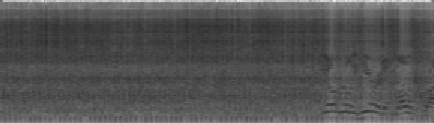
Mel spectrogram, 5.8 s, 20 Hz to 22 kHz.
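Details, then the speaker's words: Circa-2010 Craftsman mower, Briggs & Stratton 19.5 hp single-cylinder, at medium to full throttle: fast loose tapping rattle about four beats a second, first blamed on sheet metal but found to be loose flywheel magnets; quieter at low throttle. "There's something going on in there, I think. At first I thought it was this sheet metal around the engine that was just rattling. I don't think that's it."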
